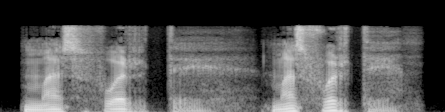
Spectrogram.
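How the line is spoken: Murmured. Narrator (Spanish): murmuró Carlos

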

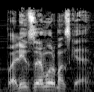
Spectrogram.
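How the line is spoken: Loud, clear male voice. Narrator (Russian): громко и отчетливо произнес другой мужчина

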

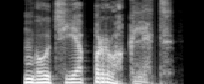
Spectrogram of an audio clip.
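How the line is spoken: Muttered. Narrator (Russian): пробормотал он

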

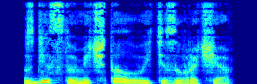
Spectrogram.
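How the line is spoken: Smiling sigh. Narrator (Russian): улыбнулась Соня и вздохнула

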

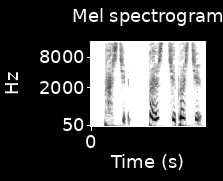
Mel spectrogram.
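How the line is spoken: Tearful whisper. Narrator (Russian): зашептала, обливаясь слезами

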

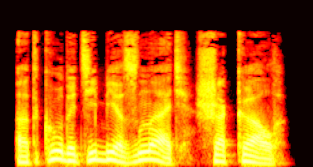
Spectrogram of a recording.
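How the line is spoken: Angry hiss. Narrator (Russian): Зло прошипел ученый

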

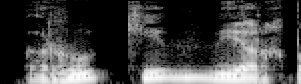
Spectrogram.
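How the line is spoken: Hissing. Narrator (Russian): прошипел чей-то голос

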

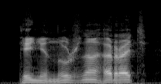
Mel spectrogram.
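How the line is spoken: Offended boy mumbling. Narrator (Russian): пробубнил пацан обидчивым тоном

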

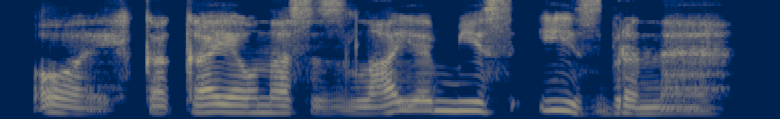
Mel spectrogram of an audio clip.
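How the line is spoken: Mock-tender drawl. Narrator (Russian): Умилённо протянул

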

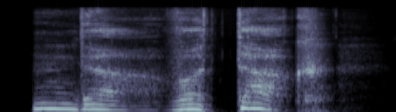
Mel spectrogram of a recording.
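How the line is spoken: Hoarse breathless exhale. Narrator (Russian): хрипло выдохнул он сквозь неровное дыхание

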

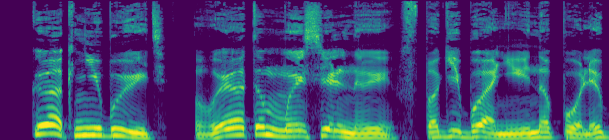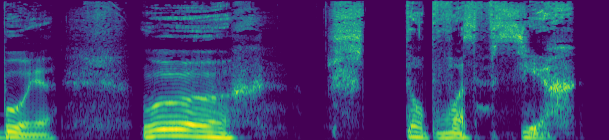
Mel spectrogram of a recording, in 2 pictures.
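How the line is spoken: Sighing. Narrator (Russian): вздохнул я

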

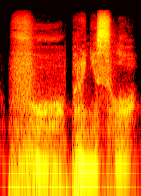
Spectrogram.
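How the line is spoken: Relieved whisper. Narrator (Russian): прошептала она

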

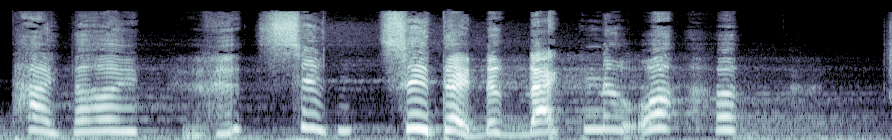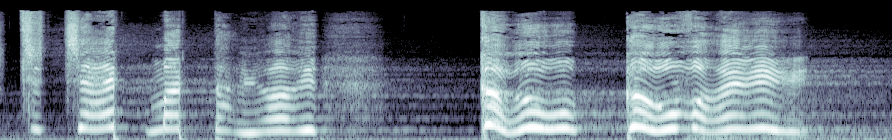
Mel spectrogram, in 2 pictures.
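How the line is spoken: Children and women crying, pleading. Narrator (Vietnamese): Có tiếng trẻ con, tiếng đàn bà khóc lóc van xin

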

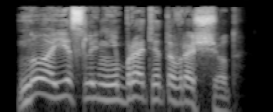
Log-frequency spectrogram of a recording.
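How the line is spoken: Grim laugh. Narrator (Russian): Эдж мрачно смеется

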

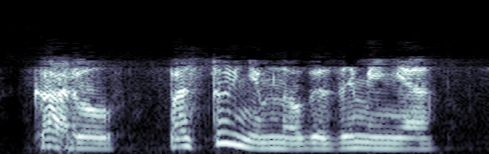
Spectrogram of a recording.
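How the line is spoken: Curt, clipped. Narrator (Russian): бросил он отрывисто

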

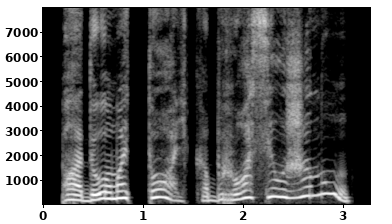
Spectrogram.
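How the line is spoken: Indignant exclamation. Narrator (Russian): воскликнула она возмущенно

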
